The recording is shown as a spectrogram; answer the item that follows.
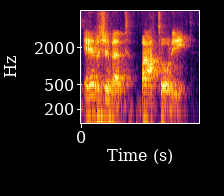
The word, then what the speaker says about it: Erzsébet Báthory: The Hungarian pronunciation was Erzsébet Báthory. So that's how she would have pronounced it and the people around her.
